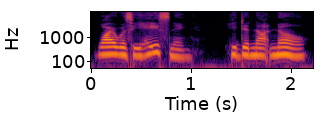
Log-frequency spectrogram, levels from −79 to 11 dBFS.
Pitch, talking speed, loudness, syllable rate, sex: 190 Hz, 215 wpm, -18 LUFS, 5.5 syllables/s, female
